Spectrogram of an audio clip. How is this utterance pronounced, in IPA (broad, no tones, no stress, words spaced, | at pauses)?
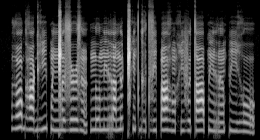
ðˤoɡʱɑ ɡʱipə̃ŋ͡ǁə zə˞zə̃ | nonĩrɑ nɵǁʰĩtɡʱətzi ɓɑɦõhivɵ tɑpĩ rə̃ pi ɦo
